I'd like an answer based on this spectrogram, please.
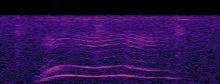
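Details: A Doberman bitch left home alone indoors gives a single tonal howl lasting about two seconds, rising and then gently wavering before sliding down at the end.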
